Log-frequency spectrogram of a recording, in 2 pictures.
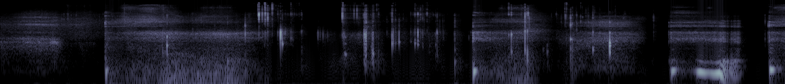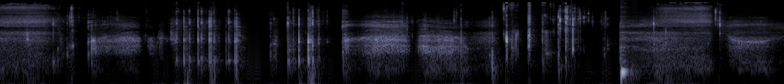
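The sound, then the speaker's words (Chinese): Wet licking and smacking mouth sounds, imitating a tongue licking along a neck, come in an irregular stream of soft clicks, crackles and slurps that rise and fall in intensity. “接下来要继续往下舔了。让姐姐好好品尝一下你的脖子。”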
